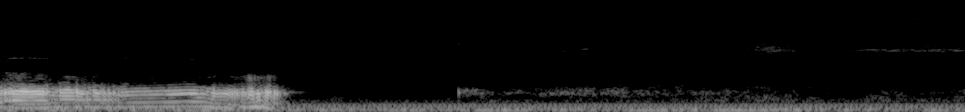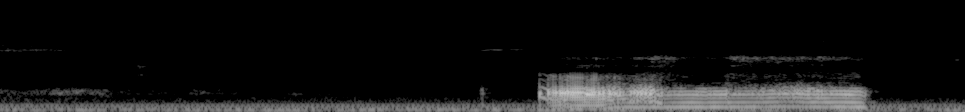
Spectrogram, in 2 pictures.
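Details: Yoda, a Boston Terrier, snores through an afternoon nap while sleeping on his owner; two drawn-out, rasping snores about six seconds apart, each lasting over a second, over a steady low indoor hum.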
